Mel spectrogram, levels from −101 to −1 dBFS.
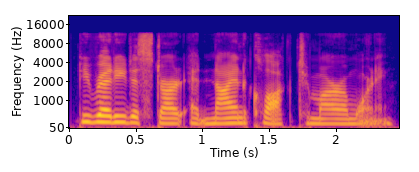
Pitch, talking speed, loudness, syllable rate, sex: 185 Hz, 240 wpm, -19 LUFS, 6.3 syllables/s, female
